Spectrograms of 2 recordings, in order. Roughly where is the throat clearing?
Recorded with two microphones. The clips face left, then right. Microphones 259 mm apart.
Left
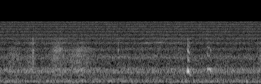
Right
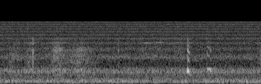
I don't hear throat clearing.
